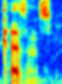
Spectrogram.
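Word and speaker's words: Cosens: who's yeah c-o-s-e-n-s it's spelled cozens but it's pronounced cousins yeah and this is the guy that was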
